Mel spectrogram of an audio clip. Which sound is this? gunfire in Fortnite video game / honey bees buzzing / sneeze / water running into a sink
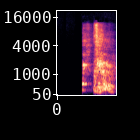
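sneeze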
